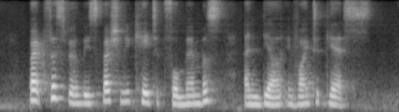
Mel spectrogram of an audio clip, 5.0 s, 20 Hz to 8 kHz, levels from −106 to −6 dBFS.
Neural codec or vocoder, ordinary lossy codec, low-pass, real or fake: codec, 16 kHz, 0.8 kbps, ZipCodec; none; none; fake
